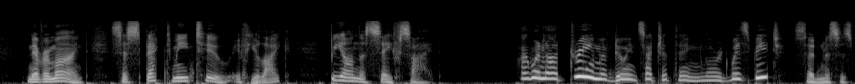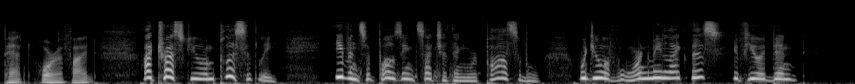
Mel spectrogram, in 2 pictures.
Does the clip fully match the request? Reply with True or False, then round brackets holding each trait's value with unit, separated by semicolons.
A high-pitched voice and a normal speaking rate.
True (195 Hz; 175 wpm)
